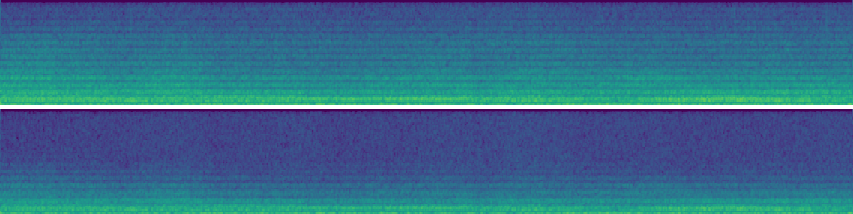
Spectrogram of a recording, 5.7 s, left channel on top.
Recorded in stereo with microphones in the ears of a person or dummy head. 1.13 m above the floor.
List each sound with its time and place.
0.0 s an aircraft: 70° left (ahead or behind)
